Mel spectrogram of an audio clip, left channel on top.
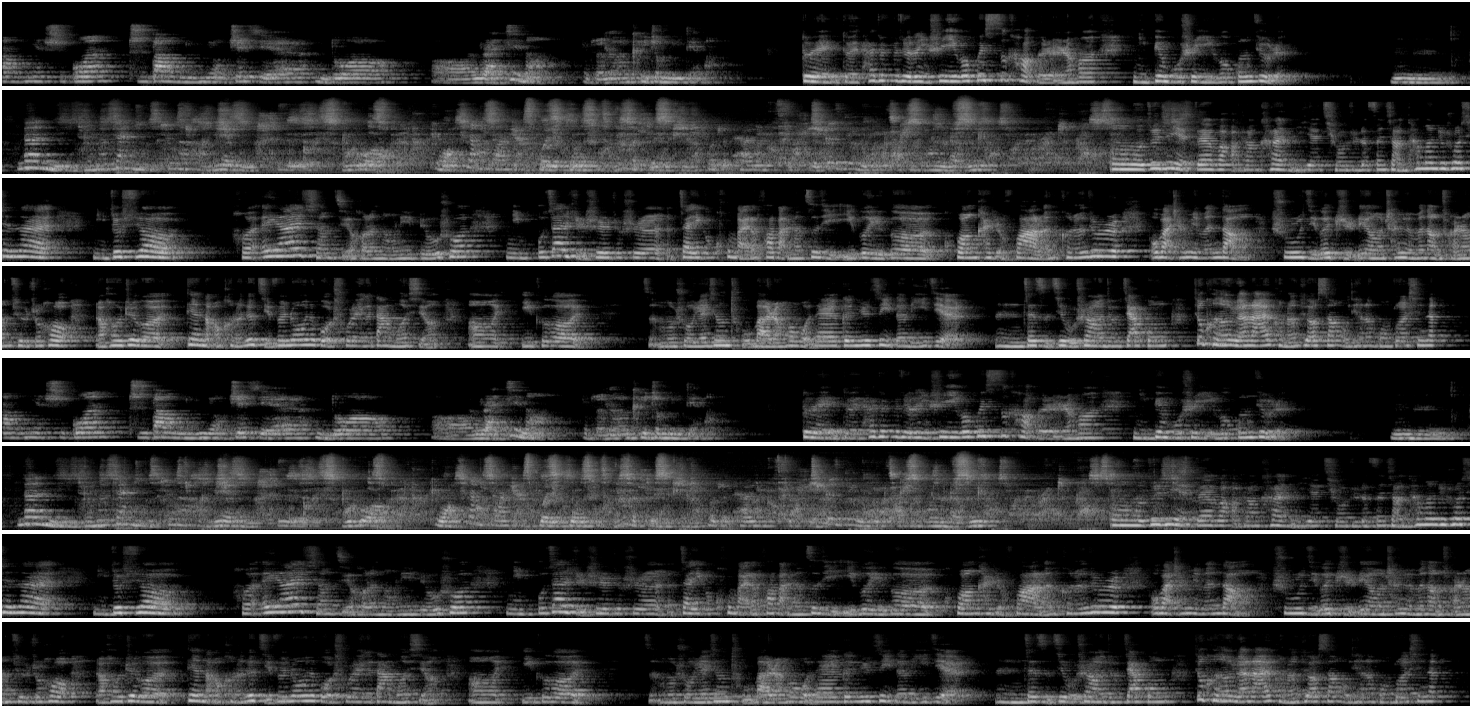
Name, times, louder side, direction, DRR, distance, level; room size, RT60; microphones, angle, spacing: voice 1, 0.0-3.8 4.3-5.5 5.8-7.1 13.9-14.5 14.8-17.8 18.1-18.6 19.0-24.6, equal, 20° left, -4 dB, 3.8 m, -29 dB
voice 2, 8.0-12.9 25.8-31.2 31.7-49.9 50.5-53.7 54.0-58.4, left 2 dB, 90° left, 3 dB, 1.9 m, -25 dB
Whispering, 14.9-26.9, right 2 dB, 20° right, 4.1 m, -31 dB
14.5 x 5.3 x 8.8 m, 0.87 s
head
